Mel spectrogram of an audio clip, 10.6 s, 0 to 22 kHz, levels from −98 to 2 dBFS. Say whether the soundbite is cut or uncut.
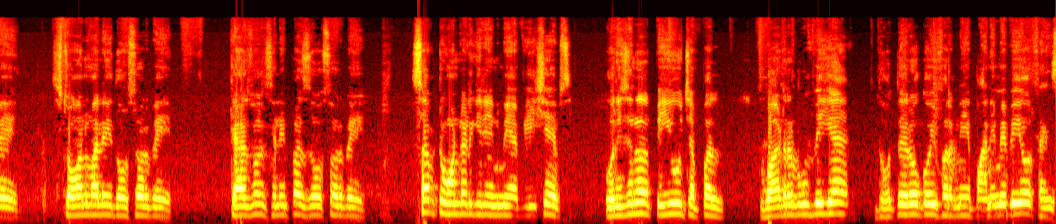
uncut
